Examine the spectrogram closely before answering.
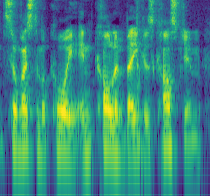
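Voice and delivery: normal talking voice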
